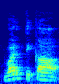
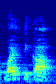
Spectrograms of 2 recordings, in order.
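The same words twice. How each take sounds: First: The final vowel is drawn out long. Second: The same.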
